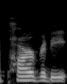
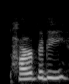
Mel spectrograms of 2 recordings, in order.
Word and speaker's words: Parvati: Parvati? I'm going to say that name wrong. It's going to sound like I'm saying poverty, and I'm not. Parvati.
